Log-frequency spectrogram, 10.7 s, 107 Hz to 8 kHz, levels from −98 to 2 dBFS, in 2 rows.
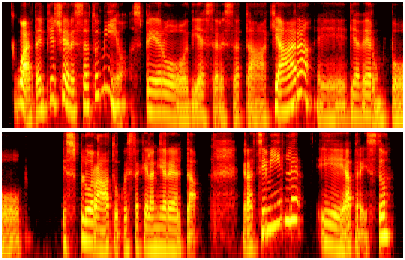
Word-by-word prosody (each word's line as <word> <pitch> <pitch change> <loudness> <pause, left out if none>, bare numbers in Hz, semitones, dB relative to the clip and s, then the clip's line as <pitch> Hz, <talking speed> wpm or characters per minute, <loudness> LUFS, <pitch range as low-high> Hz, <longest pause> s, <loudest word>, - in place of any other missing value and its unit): Guarda, 185 - +7
il 195 - -2
piacere 250 -2 0
è - - -7
stato 225 +10 +1
mio, 235 +1 -5
spero 175 - -4
di 85 +2 -8
essere 85 - -5
stata - - -5
chiara - - +4
e 75 0 -10
di - - -7
avere 165 0 -3
un 140 - -10
po' - - -7 0.5
esplorato 185 -6 +3
questa 145 +2 -4
che 160 - -5
è - - +2
la 145 - +1
mia 150 0 -1
realtà. 145 0 -1 0.5
Grazie 155 - +2
mille 390 +6 0
e 165 -6 -3
a 165 - +5
presto. 235 +6 +3
165 Hz, 155 wpm, -24 LUFS, 145-225 Hz, 0.5 s, Guarda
